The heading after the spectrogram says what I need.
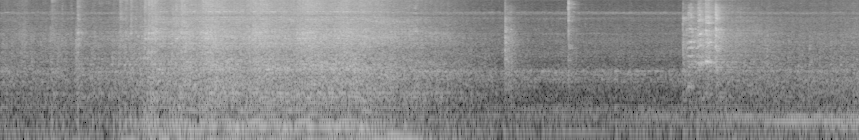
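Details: Yamaha engine after carburetor cleaned of water, rust and algae with its jets cleared with wire: it picks up and runs evenly for a few seconds with no stumble or misfire, then settles lower; normal running after repair.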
